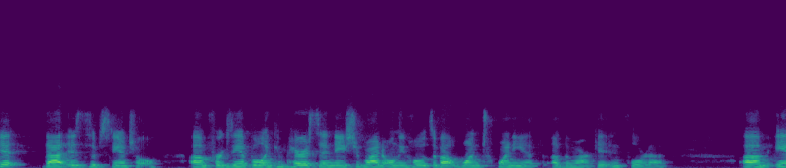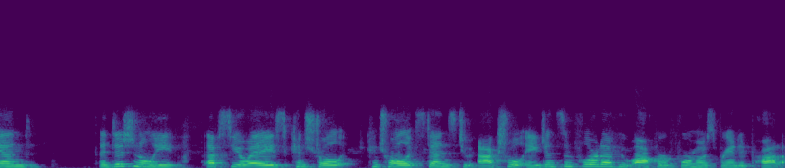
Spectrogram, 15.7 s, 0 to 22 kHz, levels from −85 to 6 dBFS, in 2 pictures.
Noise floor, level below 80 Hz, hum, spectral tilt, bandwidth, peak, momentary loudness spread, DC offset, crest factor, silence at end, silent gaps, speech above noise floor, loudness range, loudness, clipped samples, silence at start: -75 dBFS; -74 dBFS; none; -5 dB/octave; 8 kHz; -10 dBFS; 12 LU; under 0.1%; 18 dB; 0 s; none; 48 dB; 4 LU; -27 LUFS; under 0.1%; 0 s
